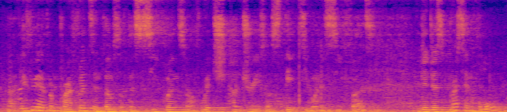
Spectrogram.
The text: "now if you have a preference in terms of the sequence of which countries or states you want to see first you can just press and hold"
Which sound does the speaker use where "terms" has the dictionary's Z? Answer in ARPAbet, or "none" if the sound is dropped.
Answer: S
